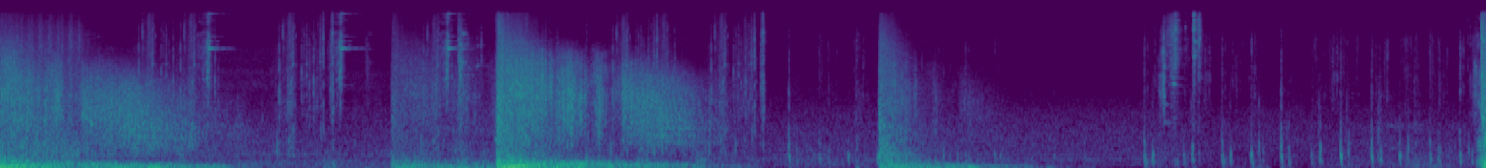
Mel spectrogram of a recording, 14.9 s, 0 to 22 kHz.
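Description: Bursts of gunfire in the CS:GO match between mousesports and Astralis, a P250 pistol and an AK rifle trading shots, sharp loud cracks with echoing tails clustered in volleys and separated by pauses.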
